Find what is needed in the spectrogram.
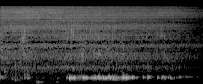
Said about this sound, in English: So I've got to get all these bowls and utensils and wooden spoons and spatulas and start the tap running and get down to my washing up.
